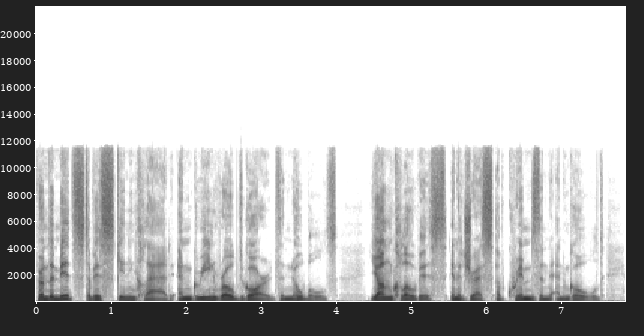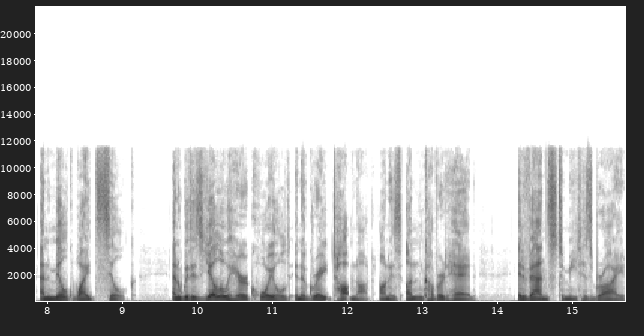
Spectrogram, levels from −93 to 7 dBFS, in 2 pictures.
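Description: At 0.68 s, 3.46 s, 5.62 s and from 11.98 to 12.01 s, the speech is broken by short glitches that come from damaged data in a compressed stream. Corrupted bytes made the decoder misread frames, lose sync and hunt for the next valid frame header. Each event lasts only one to two hundredths of a second.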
